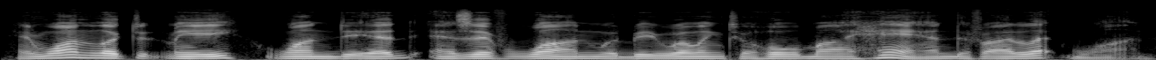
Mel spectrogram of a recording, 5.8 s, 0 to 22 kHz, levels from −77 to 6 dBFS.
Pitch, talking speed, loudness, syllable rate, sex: 120 Hz, 220 wpm, -17 LUFS, 4.9 syllables/s, male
